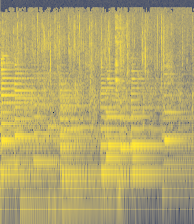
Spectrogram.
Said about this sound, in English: Let's just give him a hand clap of praise across the building.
